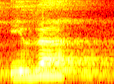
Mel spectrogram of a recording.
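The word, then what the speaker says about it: إذا: Idza, ujung lidah di gigi, Iza ada za seperti ini, za, dal ada titiknya, za ujung lidah di gigi.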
